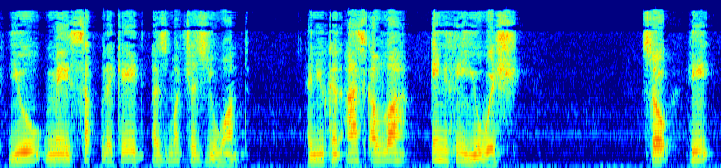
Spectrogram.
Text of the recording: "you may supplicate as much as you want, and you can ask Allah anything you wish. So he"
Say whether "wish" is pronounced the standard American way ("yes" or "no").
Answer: yes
